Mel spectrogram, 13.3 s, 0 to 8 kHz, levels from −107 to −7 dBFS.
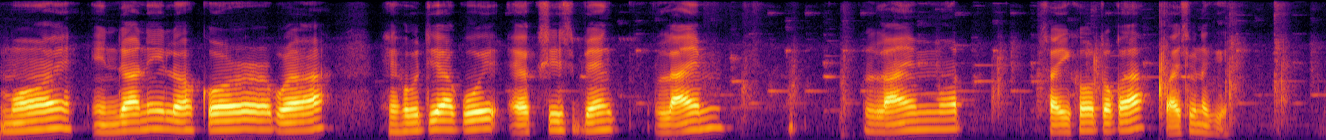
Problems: constant background noise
